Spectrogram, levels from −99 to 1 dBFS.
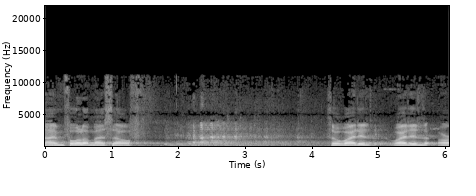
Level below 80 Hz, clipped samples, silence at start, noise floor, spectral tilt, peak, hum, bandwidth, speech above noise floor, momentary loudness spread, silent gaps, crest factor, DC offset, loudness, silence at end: -60 dBFS; under 0.1%; 0 s; -43 dBFS; -6 dB/octave; -6 dBFS; none; 11.5 kHz; 22 dB; 21 LU; none; 16 dB; under 0.1%; -22 LUFS; 0 s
